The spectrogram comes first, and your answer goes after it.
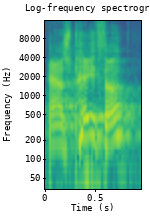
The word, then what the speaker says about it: Aspatha: Aspatha is the way it says it's supposed to be pronounced.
